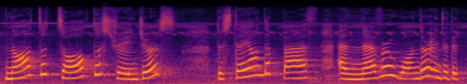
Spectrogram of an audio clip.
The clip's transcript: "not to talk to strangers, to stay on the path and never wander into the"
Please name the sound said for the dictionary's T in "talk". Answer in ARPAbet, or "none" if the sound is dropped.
T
